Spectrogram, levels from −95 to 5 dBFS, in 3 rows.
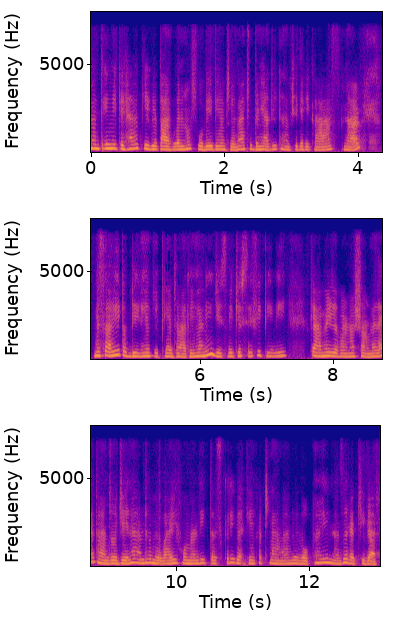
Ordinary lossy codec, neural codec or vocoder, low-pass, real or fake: AAC, 48 kbps; codec, 16 kHz, 1 kbps, FreqCodec, smaller model; 7.2 kHz; fake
